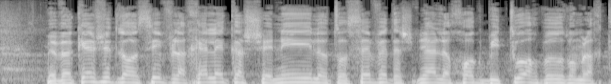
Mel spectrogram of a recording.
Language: Hebrew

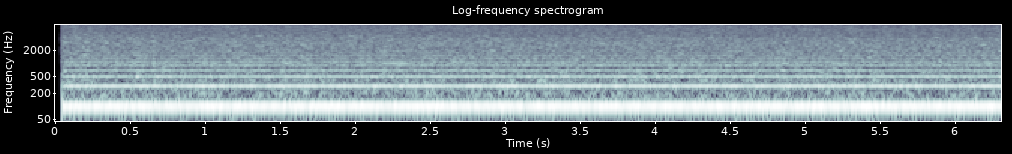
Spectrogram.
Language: Taita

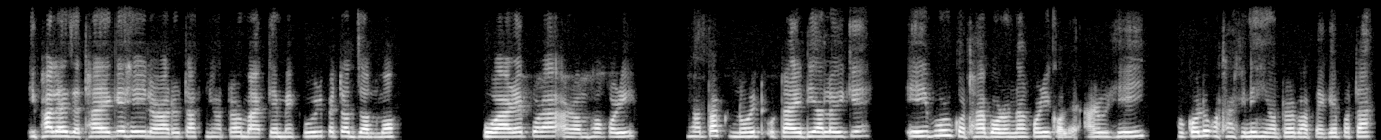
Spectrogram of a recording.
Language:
Assamese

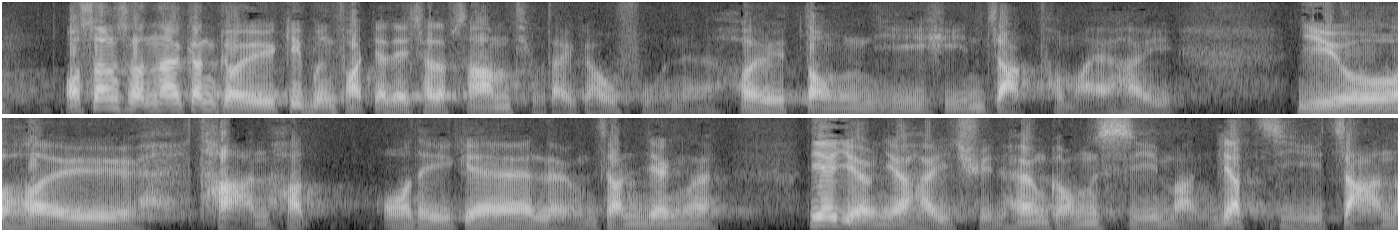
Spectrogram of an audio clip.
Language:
Cantonese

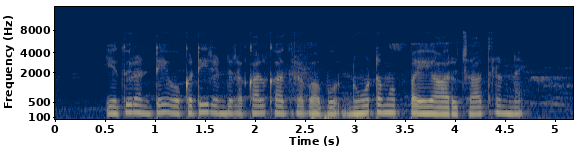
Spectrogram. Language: Telugu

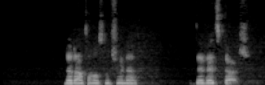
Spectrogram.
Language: Armenian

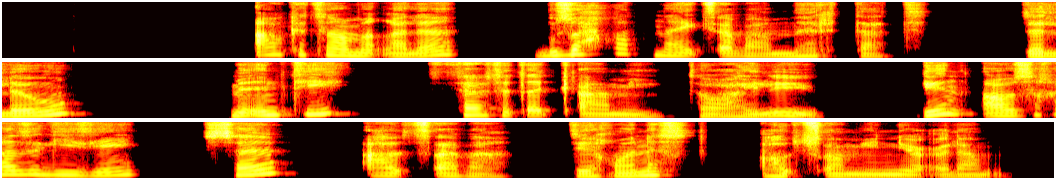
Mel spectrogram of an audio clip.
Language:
Tigrinya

